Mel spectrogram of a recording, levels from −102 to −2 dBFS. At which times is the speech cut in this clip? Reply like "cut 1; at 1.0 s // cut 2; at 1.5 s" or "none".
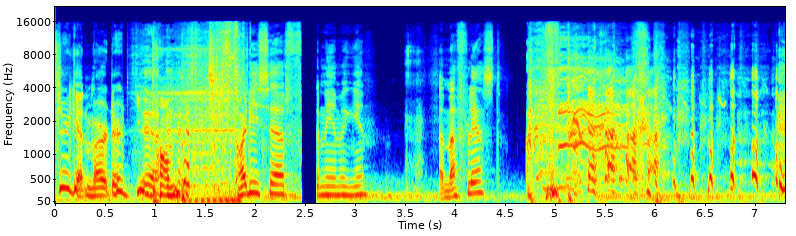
cut 1; at 1.3 s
